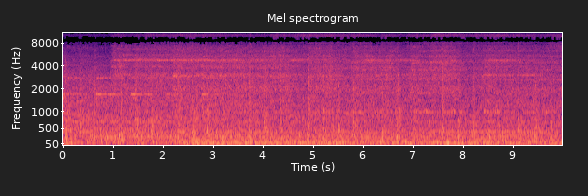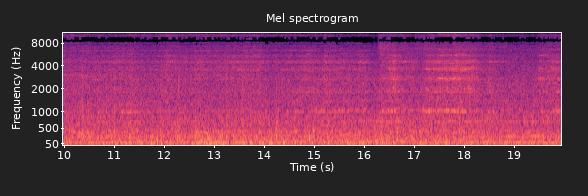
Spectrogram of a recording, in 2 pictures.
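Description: Amtrak Acela Express trainset rolling past on curved track: a steady rumble of wheels on rail with high-pitched wheel squeal that comes and goes, loudest a few seconds before the end.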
